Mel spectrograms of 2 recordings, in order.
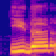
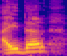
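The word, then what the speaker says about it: either: आपको और बता दूं, इस ईदर को आइदर और नाइदर भी पढ़ा जाता है, क्योंकि ईदर और नीदर ये अमेरिकन इंग्लिश में इसका प्रोनाउंसिएशन होता है और ब्रिटिश इंग्लिश जो हम यूज़ करते हैं इसमें यहाँ पे इसको आइदर और नाइदर बोला जाता है।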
